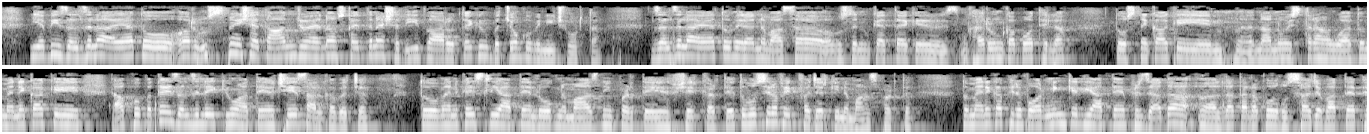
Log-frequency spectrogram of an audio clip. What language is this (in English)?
Urdu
